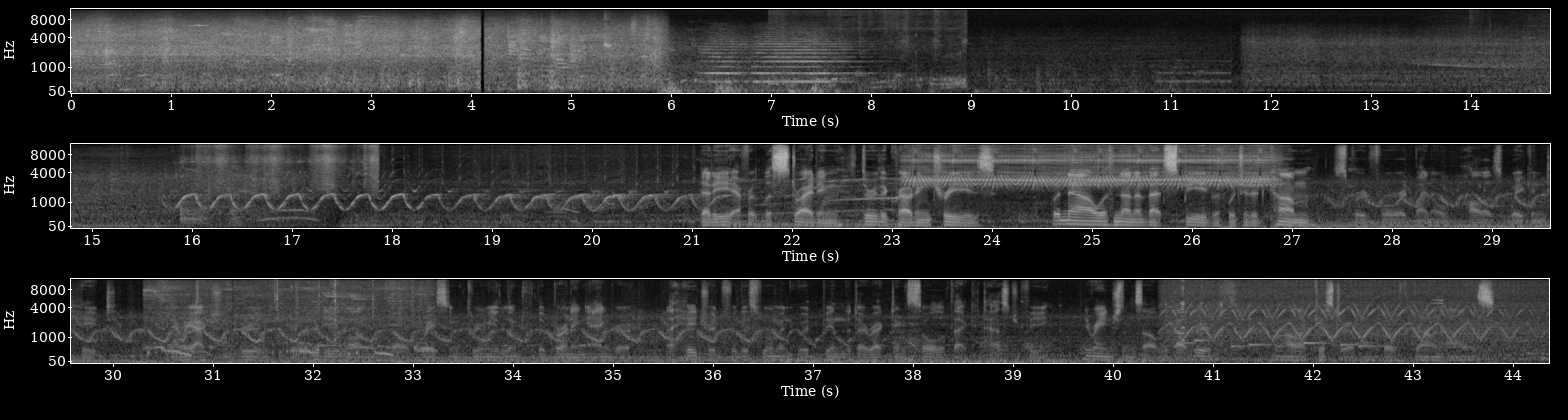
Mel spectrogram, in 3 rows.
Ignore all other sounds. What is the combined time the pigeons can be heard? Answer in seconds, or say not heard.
7 s.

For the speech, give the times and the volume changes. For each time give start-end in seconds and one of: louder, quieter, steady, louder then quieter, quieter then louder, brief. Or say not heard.
21.1-44.3 quieter.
